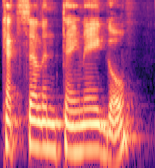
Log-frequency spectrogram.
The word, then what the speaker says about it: Quetzaltenango: I am in the field in Quetzaltenango. Did I say it right? – It's close enough. – Close enough? Yeah. Okay, I said it right.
